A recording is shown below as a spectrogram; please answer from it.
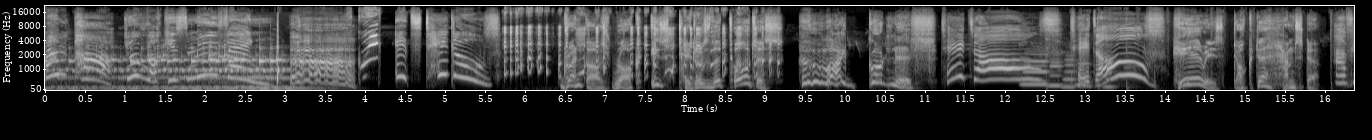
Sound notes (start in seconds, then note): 5.7 Tiddles giggling; 5.8 squeaking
